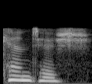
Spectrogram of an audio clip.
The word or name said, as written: Kentish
